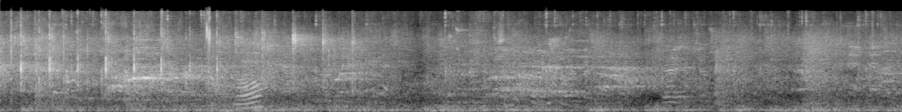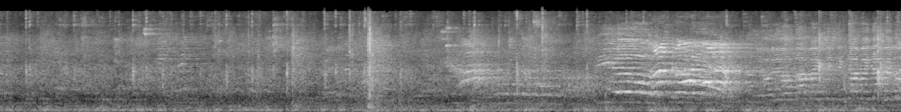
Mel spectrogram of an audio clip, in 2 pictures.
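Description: Table tennis ball clicking against bats and the table in play, with people's voices talking in the hall.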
